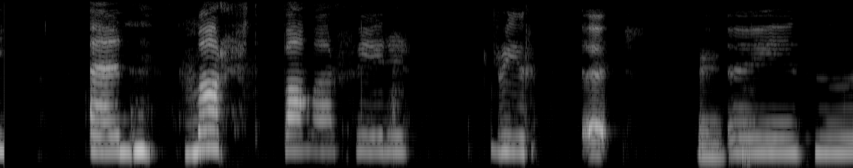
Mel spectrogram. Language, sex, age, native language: Icelandic, male, 10, Icelandic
